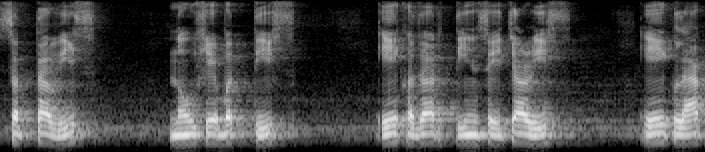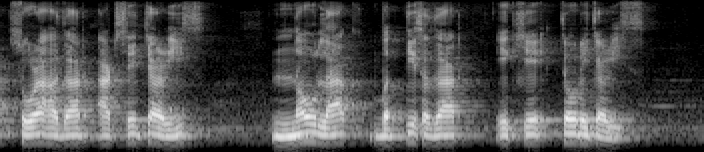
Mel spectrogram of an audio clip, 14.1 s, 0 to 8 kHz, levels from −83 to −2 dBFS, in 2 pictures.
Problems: constant background noise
